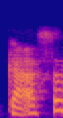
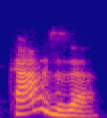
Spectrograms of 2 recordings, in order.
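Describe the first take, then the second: First: Said in the usual way. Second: "casa" with a buzzing voiced z for the s; voiced z sound. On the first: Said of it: "En vez de decir casa". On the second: Shown as a demonstration. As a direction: say "casa" as CA-za, Portuguese-style z. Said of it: "ese sonido z".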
